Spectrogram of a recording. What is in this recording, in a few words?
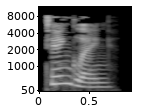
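"tingling", British English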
